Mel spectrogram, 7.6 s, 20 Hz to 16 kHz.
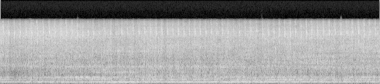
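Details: Ford Mustang GT 4.6L at idle: light, quick ticking in time with the engine over a steady mid-pitched hum; source not identified.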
